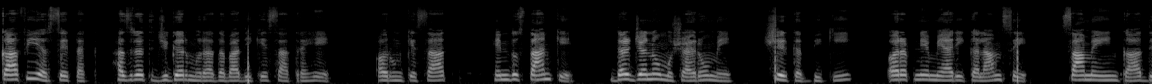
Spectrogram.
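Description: Right through the speech there's plainly audible HE-AAC compression, nothing above 15.5 kHz. The treble is likely rebuilt from copied lower bands, consistent with roughly 24 kbps. Then come three loud pops, single sharp clicks at 2.48–2.50 s (about 15 dB above the speech), 7.75–7.78 s and 10.17–10.20 s (about 20 dB each), likely from voltage spikes.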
